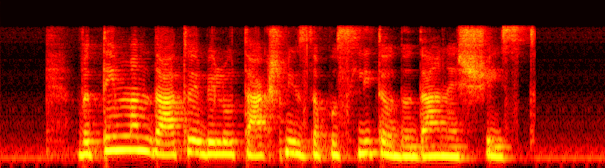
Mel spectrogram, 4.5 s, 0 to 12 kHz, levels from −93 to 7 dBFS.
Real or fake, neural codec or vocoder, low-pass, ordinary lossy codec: real; none; 7.2 kHz; none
